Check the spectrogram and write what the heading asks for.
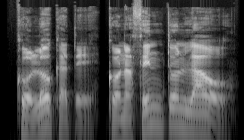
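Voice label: "COLÓCATE", Spanish; mekanta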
